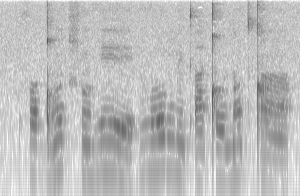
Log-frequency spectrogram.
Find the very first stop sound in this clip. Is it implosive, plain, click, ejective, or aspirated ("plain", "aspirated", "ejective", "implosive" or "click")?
click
